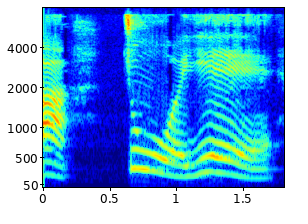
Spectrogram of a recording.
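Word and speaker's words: 作业: ปู่ ขวา นะ คะ คำ นี้ อ่าน ว่า จู่ เย้ จู่ เย้ ตัว ใหญ่ แปล ว่า การ บ้าน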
